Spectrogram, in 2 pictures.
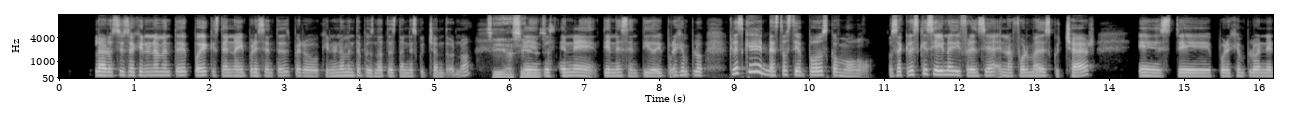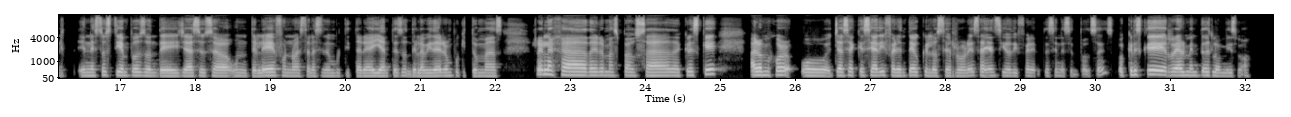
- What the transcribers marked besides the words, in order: none
- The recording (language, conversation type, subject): Spanish, podcast, ¿Cuáles son los errores más comunes al escuchar a otras personas?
